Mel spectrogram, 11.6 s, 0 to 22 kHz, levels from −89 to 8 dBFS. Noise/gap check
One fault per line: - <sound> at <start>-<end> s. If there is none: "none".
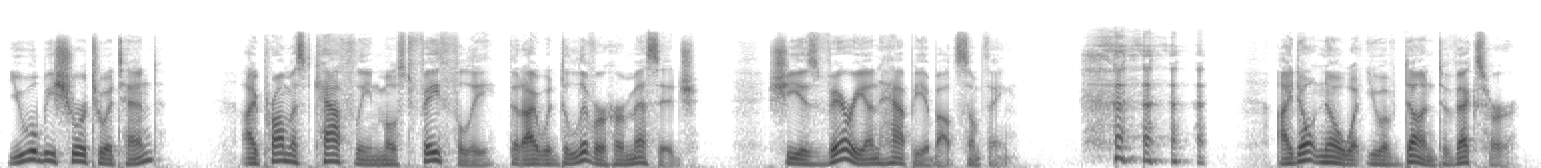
- laugh at 8.1-9.1 s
